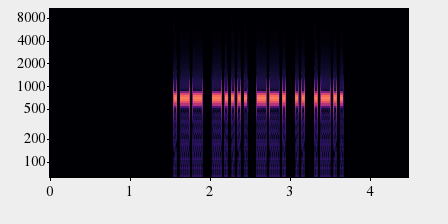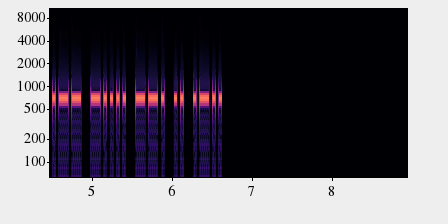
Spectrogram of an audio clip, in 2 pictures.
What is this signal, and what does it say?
Morse code, heard as a keyed tone, about 30 wpm, 700 Hz. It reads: W6GIL W6GIL
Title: USA Call Signs - 5 Characters - Repeated 2x - 30wpm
